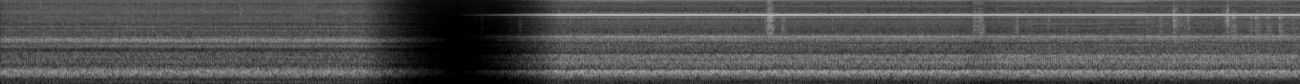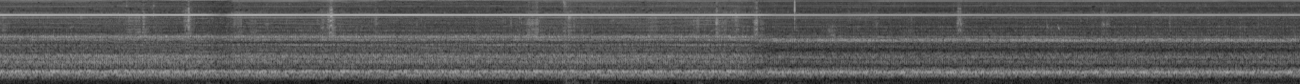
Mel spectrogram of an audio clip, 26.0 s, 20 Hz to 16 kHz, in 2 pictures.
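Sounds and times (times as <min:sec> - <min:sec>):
model truck motor humming: 0:05.6 - 0:26.0.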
